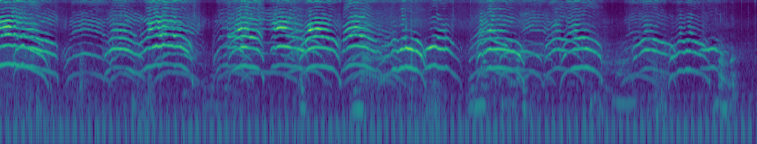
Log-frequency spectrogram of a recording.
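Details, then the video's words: Kittens crying for their mother and milk: dense overlapping shrill mews, arched and insistent, coming in waves with short gaps, a low steady hum underneath. "Suara anak kucing panggil Induknya"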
